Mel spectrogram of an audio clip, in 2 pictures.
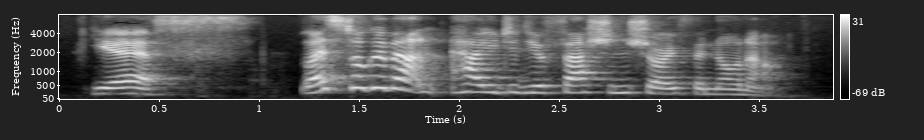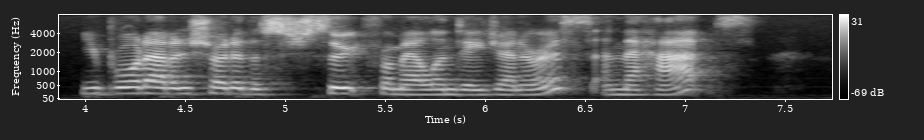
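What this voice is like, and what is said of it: Australian accent. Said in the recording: “your accent is too Aussie, so you can't pronounce it the Italian way.”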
